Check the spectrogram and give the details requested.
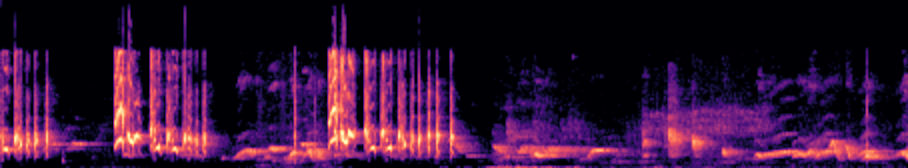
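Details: White-rumped shama lure song with sharp, varied fill-in phrases, meant to set quiet birds singing: high chattering bursts, scratchy twittering and fluid warbles, with a dull low thumping in the middle.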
